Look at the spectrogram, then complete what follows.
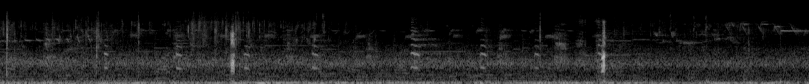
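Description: Geese honking: two loud honks, about two seconds in and again about six seconds in, among many short, softer bird calls, over a steady low rumble.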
